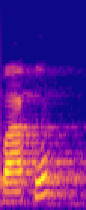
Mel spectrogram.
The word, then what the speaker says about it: Baco: o barco ou dionísio se pronuncia o meu baco ele ficar compra a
